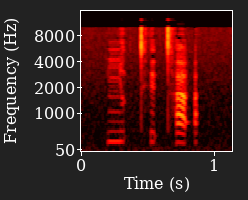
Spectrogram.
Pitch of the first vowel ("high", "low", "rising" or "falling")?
high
